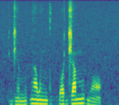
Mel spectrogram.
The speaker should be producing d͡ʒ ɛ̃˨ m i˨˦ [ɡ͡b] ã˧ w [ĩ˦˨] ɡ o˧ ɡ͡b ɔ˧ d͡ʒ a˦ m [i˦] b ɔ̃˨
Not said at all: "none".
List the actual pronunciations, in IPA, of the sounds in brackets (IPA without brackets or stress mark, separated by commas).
ɡ, ĩ˧, i˦˨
